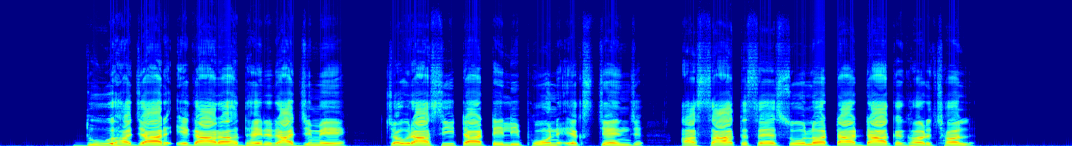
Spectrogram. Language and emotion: Maithili, neutral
